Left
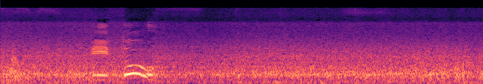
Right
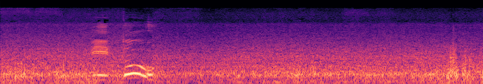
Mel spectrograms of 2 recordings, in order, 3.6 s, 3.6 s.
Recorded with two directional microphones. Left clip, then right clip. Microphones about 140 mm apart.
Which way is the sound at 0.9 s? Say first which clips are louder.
Right 1 dB; 20° right (ahead or behind).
